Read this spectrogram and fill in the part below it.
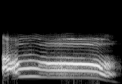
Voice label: round start, male; player vo; Counter Strike Model Pack; CS:GO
